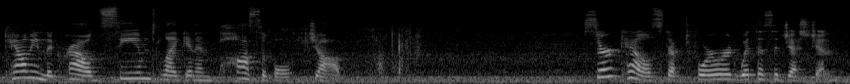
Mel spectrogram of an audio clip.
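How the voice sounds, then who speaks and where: Inside a bookstore, a woman who hosts a channel reads a children's picture book aloud, her voice on the high side. She tells the story in an animated, deliberate way and acts out the dialogue. The room is clearly noisy, with ambient sound.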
